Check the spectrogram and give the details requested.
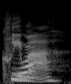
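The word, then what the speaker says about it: Gwi-Ma: Quima. Huh? Quima. So he says she holds my mark, right? She holds my mark, but I can't control her. So my question is, did her mama sleep with Quima?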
